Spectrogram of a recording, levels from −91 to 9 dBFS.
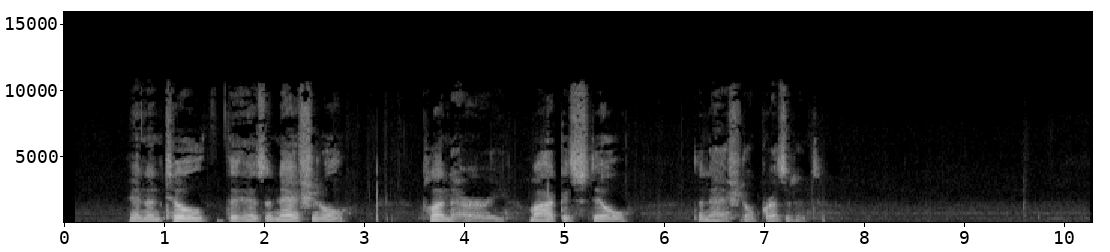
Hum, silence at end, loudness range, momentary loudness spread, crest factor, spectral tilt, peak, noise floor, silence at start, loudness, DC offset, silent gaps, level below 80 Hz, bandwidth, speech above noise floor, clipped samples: none; 2.75 s; 10 LU; 18 LU; 24 dB; -5.5 dB/octave; -4 dBFS; -64 dBFS; 0.65 s; -25 LUFS; under 0.1%; none; -54 dBFS; 11 kHz; 40 dB; under 0.1%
